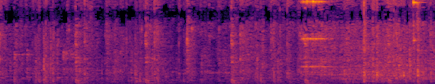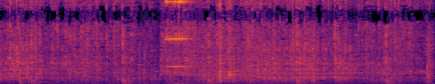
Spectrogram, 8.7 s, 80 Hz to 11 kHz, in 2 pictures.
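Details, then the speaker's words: 1973 Nishijin Model A "Rolling Stone" pachinko machine after restoration, in play with a handful of balls: irregular bright ticking and clattering of steel balls with occasional chimes; losing balls drop into an internal tray that refills play, so no catch box is needed. Mechanism works normally. "The losing balls go into this tray. They do not exit the machine, so you don't have to worry about having any kind of a catch box on these particular machines."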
